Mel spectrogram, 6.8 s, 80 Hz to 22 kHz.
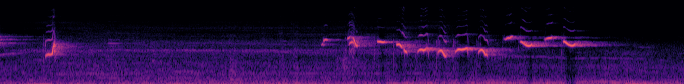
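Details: Green leafbird in full, lively song, 2023 recording: a single sharp note, then rapid bursts of clear, sliding whistled notes around mid-high pitch, repeated quickly and unevenly, with a faint low hum underneath.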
